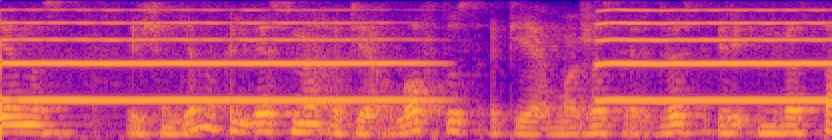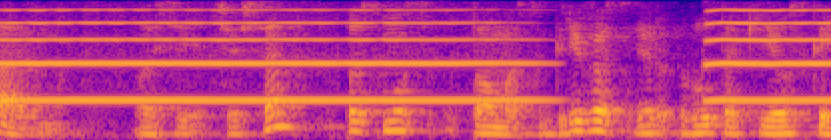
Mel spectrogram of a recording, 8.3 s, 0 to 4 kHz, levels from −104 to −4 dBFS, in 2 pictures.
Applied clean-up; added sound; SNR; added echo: none; Trumpet; -3 dB; reverberation time 0.6 s.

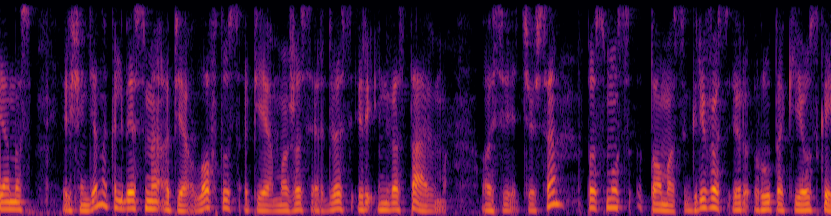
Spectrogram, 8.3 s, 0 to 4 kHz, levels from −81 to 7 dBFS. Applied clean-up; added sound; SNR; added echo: none; none; none; none.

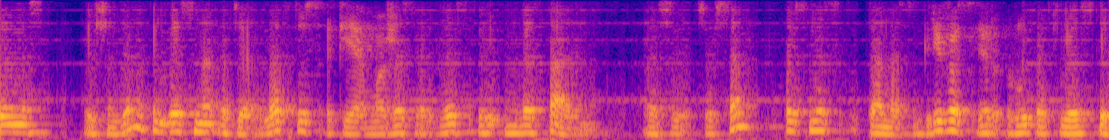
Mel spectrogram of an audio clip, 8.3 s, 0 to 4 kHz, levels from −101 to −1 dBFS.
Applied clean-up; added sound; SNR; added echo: neural separator model SepFormer DNS4.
